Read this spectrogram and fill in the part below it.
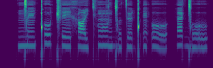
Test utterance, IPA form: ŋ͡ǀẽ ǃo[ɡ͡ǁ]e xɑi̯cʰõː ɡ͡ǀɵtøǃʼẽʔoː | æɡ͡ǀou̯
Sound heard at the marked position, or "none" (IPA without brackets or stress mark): ǁ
